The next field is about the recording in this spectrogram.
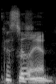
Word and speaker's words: Castilian: Castilian.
